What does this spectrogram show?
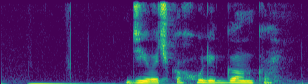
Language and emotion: Russian, angry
